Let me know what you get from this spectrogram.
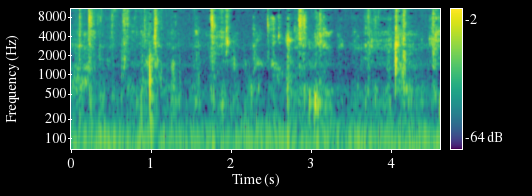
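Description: Close-up eating sounds: chewing of fried rice, with a few sharp clicks of a wooden spoon and chopsticks against the pot and bowls.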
